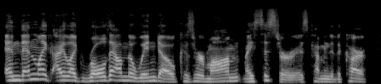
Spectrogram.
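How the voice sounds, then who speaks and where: Animated storytelling man, lively pitch. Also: fast talker, no room sound, clean studio sound. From Nebraska. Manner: animated, giggly storyteller who jumps high when excited. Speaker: podcast co-host. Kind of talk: casual storytelling chat.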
